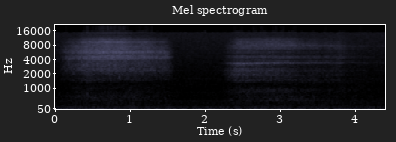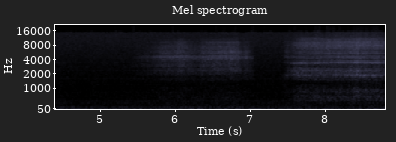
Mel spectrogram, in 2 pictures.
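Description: Deep yoga breaths during a lower-back strengthening pose, close and soft, with airy inhales and exhales alternating in a slow rhythm, four breath bursts separated by brief quiet pauses.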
